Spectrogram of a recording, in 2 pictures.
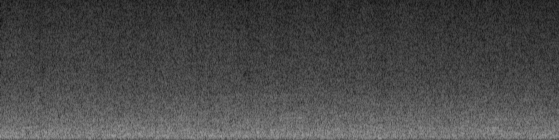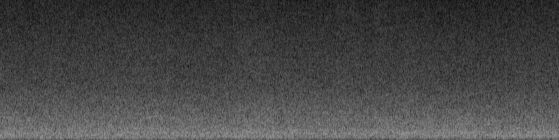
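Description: Steady, even rush of splashing water from a field of racing swimmers kicking and stroking freestyle in an indoor pool.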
